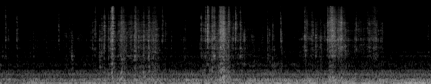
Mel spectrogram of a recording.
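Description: Paper fast-food bag crinkling and rustling on and off as a hand digs food out of it, over the steady hum of the car's air conditioning.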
